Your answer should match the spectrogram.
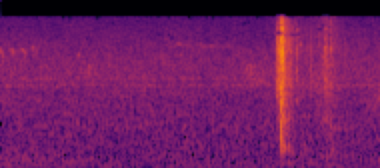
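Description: One sharp crack of a bullet sound effect, very short and loud, near the end, over a steady faint forest background.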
